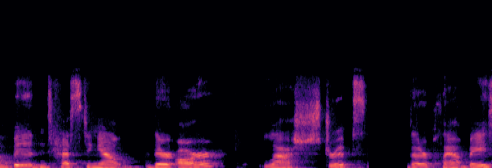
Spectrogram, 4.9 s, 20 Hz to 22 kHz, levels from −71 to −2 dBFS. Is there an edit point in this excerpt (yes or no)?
yes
